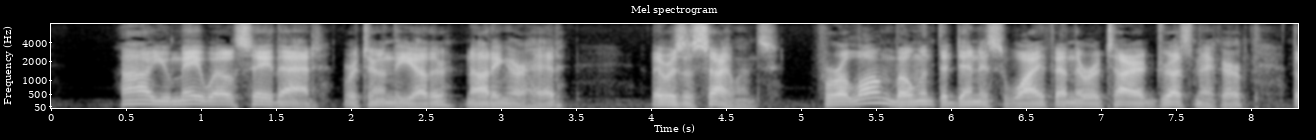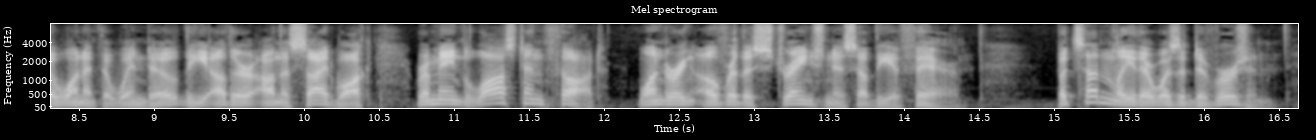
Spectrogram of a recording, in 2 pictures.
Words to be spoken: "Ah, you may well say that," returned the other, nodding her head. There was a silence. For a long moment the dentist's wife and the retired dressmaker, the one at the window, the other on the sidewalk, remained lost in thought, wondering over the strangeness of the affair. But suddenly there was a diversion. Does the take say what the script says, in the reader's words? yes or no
yes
